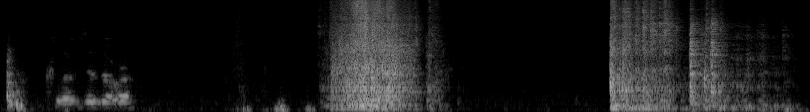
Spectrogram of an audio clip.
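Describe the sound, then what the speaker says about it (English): A voice speaks briefly, then loud rushing wind noise and a clunk as a door is handled and shut, followed by more broadband rustling noise. "Let me just close the door."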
